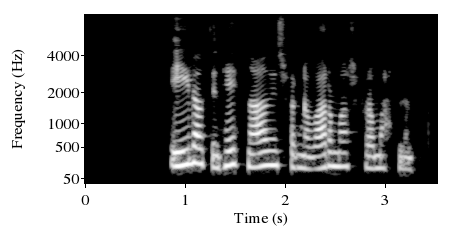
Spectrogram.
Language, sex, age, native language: Icelandic, female, 40-49, Icelandic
